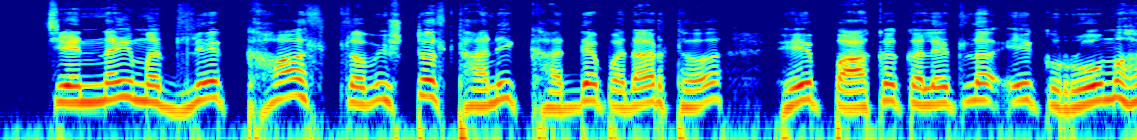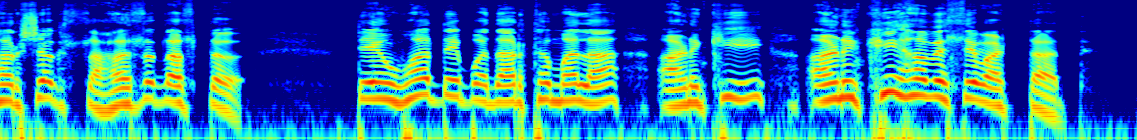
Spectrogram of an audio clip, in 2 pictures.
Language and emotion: Marathi, happy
